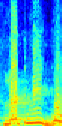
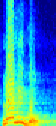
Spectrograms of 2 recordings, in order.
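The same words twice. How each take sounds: First: Each word is said in full. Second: The first two words are shortened together. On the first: "इसको जैसे बोलना है हमें" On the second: "shorten form में बोलना है"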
